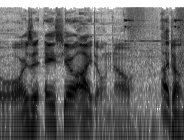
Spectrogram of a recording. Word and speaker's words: accio: it it's not like I'll be the one pronouncing it for the rest of the game oh it's accio there we go then I nailed it that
